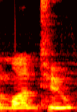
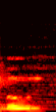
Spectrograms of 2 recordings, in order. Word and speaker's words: Mun: a derivative of the moon I guess you know the Mun in in Kerbal space program is actually pronounced moon but you know it's everyone calls the month I called the Mun - but you know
